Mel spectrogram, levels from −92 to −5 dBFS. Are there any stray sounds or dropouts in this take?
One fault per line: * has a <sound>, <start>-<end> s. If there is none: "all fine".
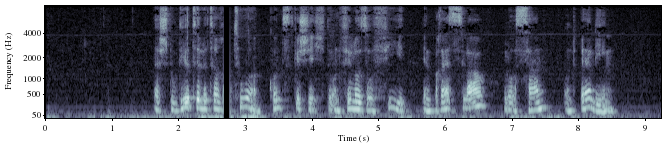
* has a dropout, 2.7-2.8 s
